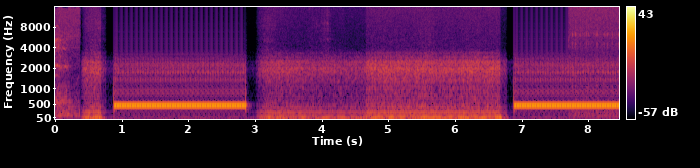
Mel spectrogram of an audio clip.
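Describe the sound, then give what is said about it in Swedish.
A telephone line tone sounds while a call is placed: a loud, steady electronic tone holds for about two seconds, gives way to several seconds of hissing line noise, then returns just as steady. “Ska vi testa ringa upp den gode Johansson? Se vad han har för sig. Vi slår en pling här i live.”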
